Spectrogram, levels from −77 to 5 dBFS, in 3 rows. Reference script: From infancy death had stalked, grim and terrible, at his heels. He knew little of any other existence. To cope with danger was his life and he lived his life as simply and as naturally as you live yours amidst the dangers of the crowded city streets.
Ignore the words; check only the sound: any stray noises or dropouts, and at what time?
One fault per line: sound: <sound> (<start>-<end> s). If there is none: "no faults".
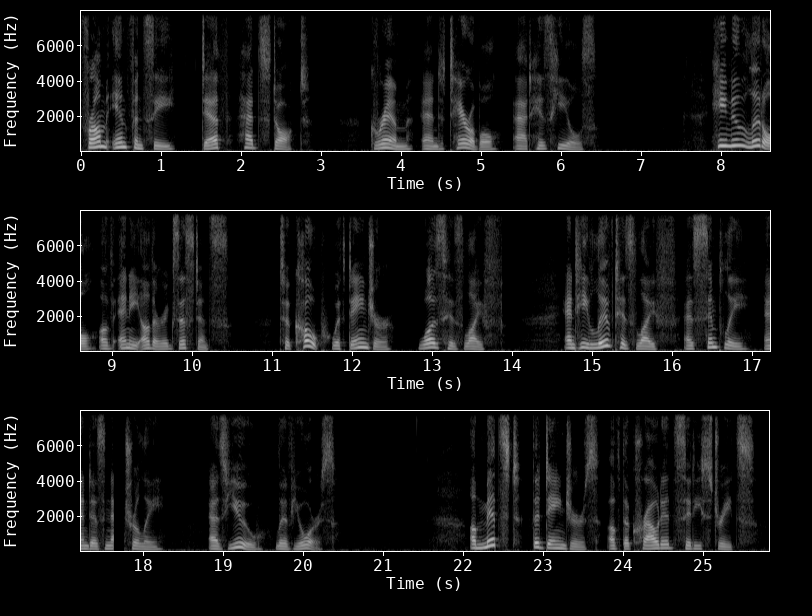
sound: dropout (17.6-17.8 s)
